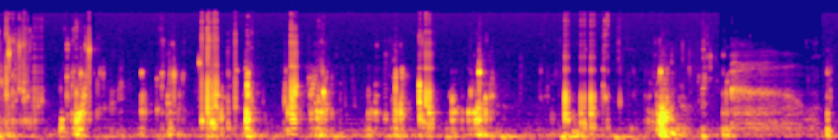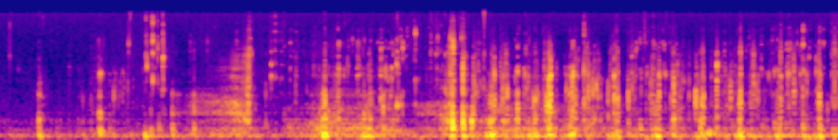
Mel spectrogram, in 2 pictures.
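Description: Close-miked eating sounds: a sip of pink lemonade at the start, then chewing of steamed oysters with many short mouth clicks and smacks.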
